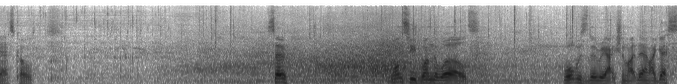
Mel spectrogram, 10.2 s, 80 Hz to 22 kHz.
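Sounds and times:
speech: 0.0s - 0.9s, 4.1s - 5.2s, 5.8s - 7.2s, 8.4s - 10.1s
cold water pouring into a glass: 0.0s - 6.2s.

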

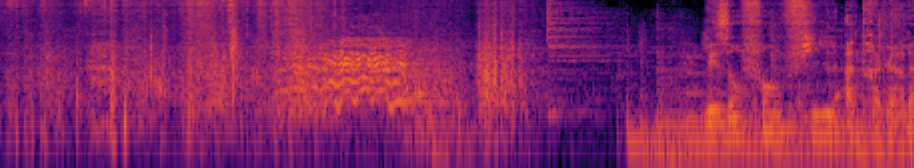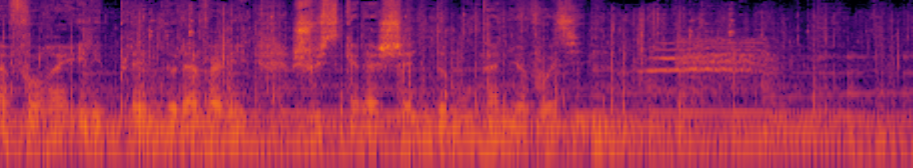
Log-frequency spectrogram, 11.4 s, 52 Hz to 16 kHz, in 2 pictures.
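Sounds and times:
pony hoofbeats galloping: 0.0s - 3.4s, 4.6s - 11.4s
distant pony whinnying: 1.8s - 3.0s, 9.7s - 10.6s
speech: 4.4s - 9.9s.

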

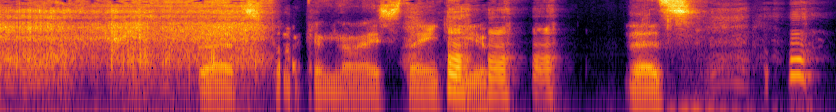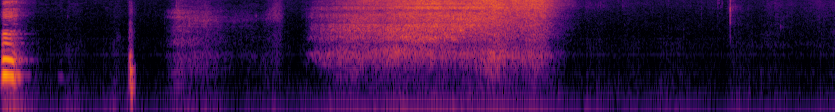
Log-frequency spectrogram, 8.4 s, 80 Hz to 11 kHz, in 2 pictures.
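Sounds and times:
nose blow against the microphone: 0.0s - 1.4s, 5.8s - 7.0s
speech: 1.0s - 4.4s
laughter: 2.1s - 2.8s, 3.6s - 4.4s.

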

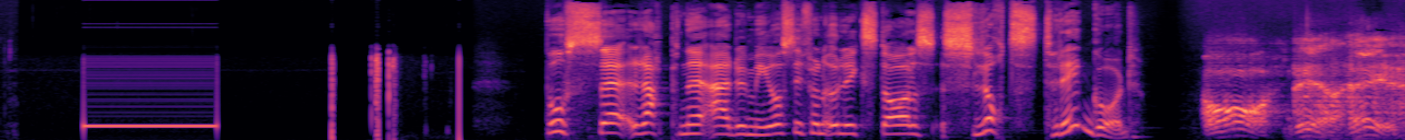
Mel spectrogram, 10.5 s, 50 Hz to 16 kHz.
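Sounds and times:
telephone ringback tone while calling: 0.6s - 1.7s
speech: 4.1s - 10.5s.

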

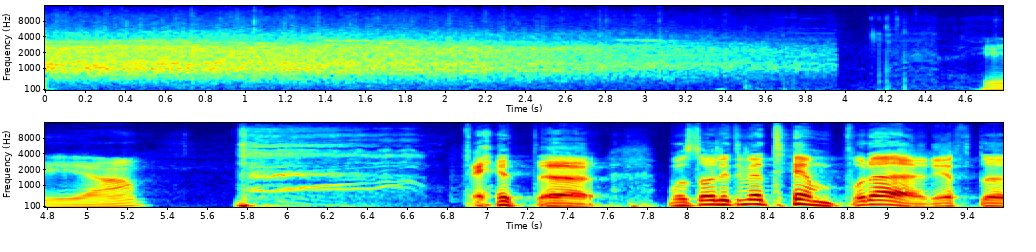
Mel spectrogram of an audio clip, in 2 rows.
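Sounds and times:
crowd applause: 0.0s - 4.0s
speech: 4.7s - 5.9s, 6.9s - 9.5s
laughter: 5.8s - 7.2s.

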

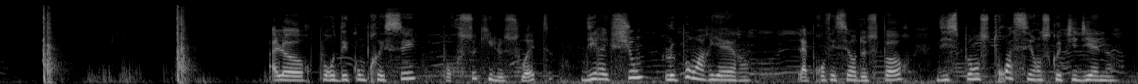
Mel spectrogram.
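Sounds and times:
gunshots during a shooting drill aboard a navy ship: 0.4s - 0.7s, 1.7s - 2.0s
speech: 2.7s - 11.3s.

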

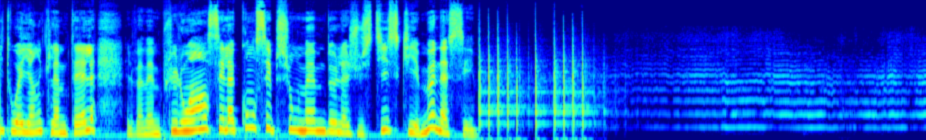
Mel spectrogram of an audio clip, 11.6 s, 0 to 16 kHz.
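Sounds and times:
speech: 0.0s - 6.2s
sharp rhythmic pulses: 6.0s - 7.8s
mosquito whining: 7.6s - 11.5s.

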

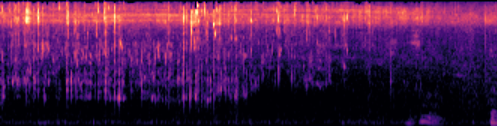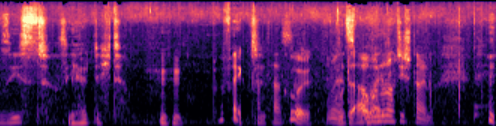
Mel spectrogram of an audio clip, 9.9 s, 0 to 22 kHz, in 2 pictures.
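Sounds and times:
water poured into a bowl: 0.0s - 3.7s
speech: 4.2s - 9.9s
laughter: 6.5s - 6.9s, 7.9s - 9.9s.

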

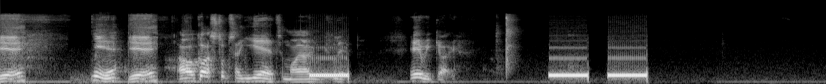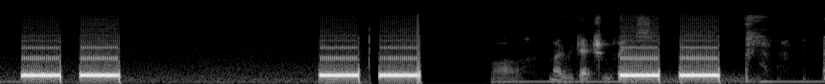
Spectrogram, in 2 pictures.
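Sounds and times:
speech: 0.0s - 4.7s, 13.8s - 15.8s
telephone ringing tone while calling: 3.1s - 3.5s, 5.5s - 6.5s, 8.5s - 9.5s, 11.4s - 12.5s, 14.5s - 15.5s.

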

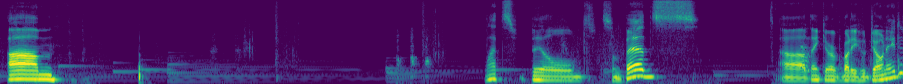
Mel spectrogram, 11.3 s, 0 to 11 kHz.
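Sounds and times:
speech: 0.1s - 0.8s, 6.1s - 8.8s, 9.7s - 11.2s
chicken clucking squawk while being shooed away: 5.0s - 5.6s.

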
